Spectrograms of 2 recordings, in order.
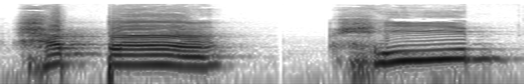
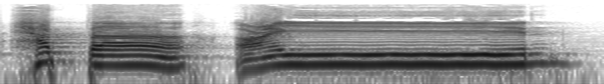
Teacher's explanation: Hatta hin pakai ha, hatta hin. Nah, antara ha dengan ain itu makhrajnya sama-sama makhrajnya wasatul halqi, yaitu tengah tenggorokan.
